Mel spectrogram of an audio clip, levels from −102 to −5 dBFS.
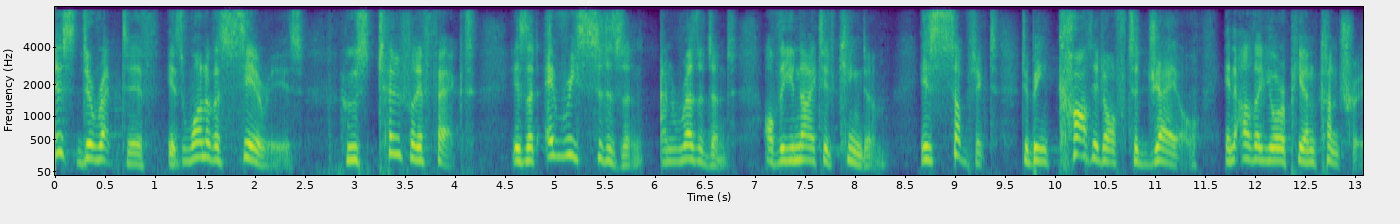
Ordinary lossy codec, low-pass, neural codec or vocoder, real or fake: none; none; codec, 16 kHz, 1.1 kbps, Voila-Tokenizer; fake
